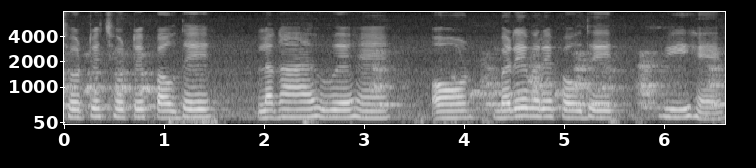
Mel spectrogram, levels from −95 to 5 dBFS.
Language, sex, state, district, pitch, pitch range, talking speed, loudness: Hindi, male, Punjab, Fazilka, 200 Hz, 190-210 Hz, 110 wpm, -15 LUFS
